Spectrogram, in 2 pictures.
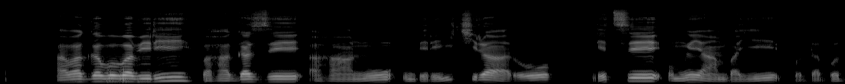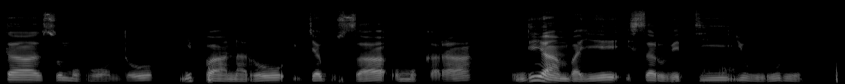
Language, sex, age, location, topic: Kinyarwanda, male, 25-35, Kigali, agriculture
